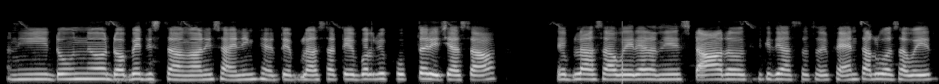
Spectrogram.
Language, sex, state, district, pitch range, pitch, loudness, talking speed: Konkani, female, Goa, North and South Goa, 225-240 Hz, 235 Hz, -16 LUFS, 170 wpm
